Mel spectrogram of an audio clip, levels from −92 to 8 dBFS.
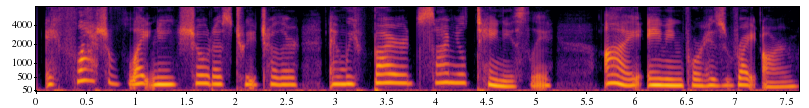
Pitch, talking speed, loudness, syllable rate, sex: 250 Hz, 150 wpm, -17 LUFS, 4.3 syllables/s, female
